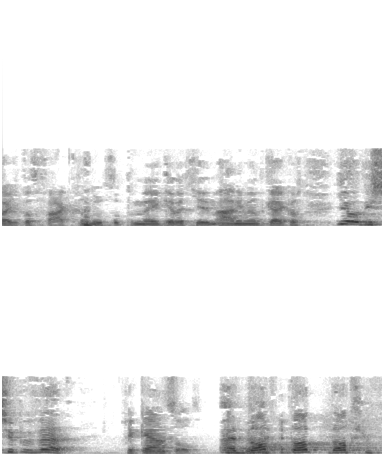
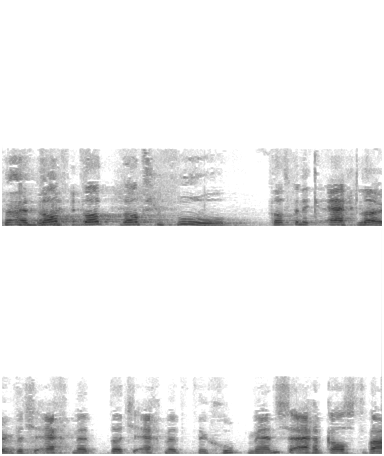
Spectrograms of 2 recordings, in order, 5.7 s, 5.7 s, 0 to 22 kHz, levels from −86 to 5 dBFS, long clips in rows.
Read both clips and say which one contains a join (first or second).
first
